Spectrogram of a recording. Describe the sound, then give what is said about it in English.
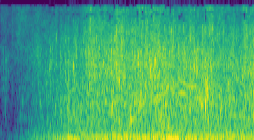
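A steady, rumbling drone of boat engines mixed with churning water fades in and holds as speedboats, kayaks and other watercraft move along the busy Nam Song River in Vang Vieng in the late afternoon. No one speaks. “It's late afternoon and the Nam Song River in Vang Vieng is bustling with watercraft of every description.”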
